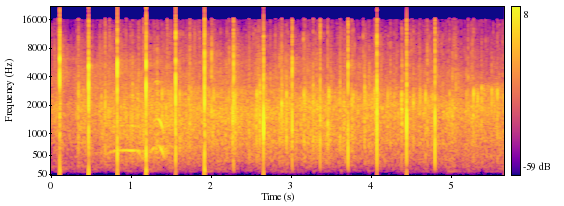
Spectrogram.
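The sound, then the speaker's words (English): A church audience cheers for the Lord after the church announces its name change, applauding steadily for several seconds, a dense patter of many hands punctuated by sharper individual claps, with a brief cheer or whoop rising early on. “So let's cheer for the Lord, amen?”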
